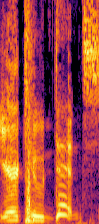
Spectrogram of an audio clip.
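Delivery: voice breaking and cracking under stress. Speaker stressed about where the group conversation is going, voice cracking. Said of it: "Voice crack".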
